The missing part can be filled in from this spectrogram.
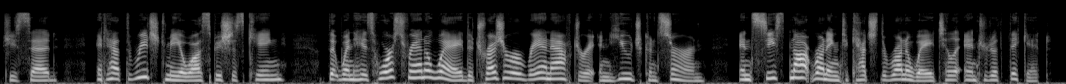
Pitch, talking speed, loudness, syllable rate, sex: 220 Hz, 200 wpm, -19 LUFS, 5.7 syllables/s, female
